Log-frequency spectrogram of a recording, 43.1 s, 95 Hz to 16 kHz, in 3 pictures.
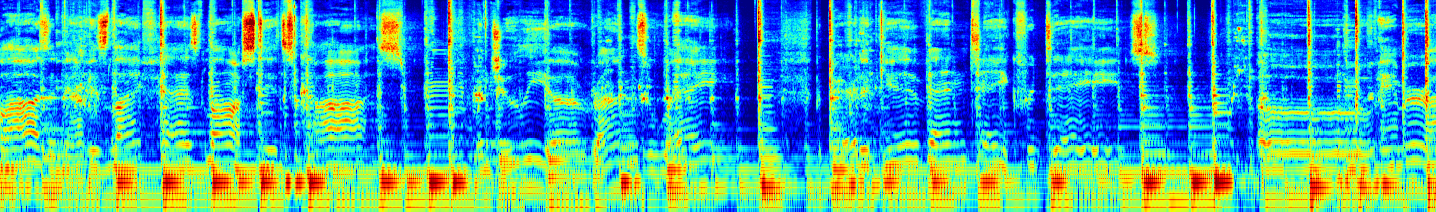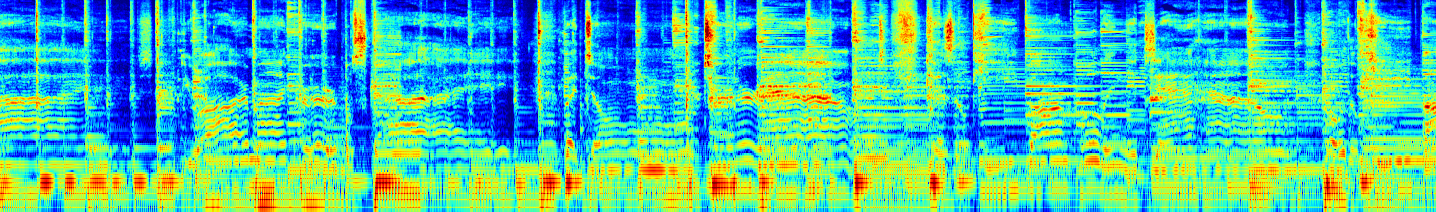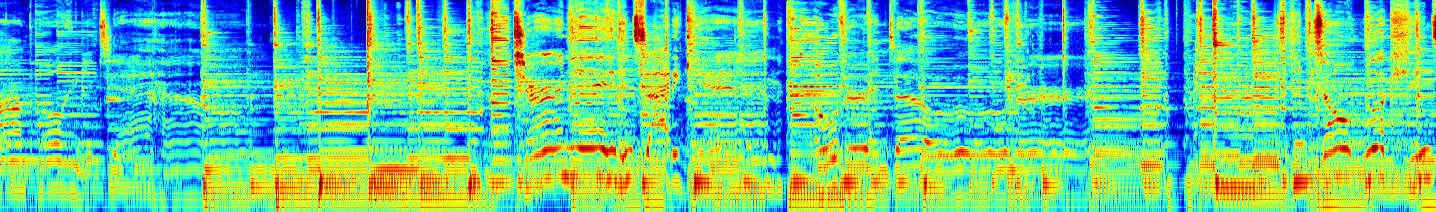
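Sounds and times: acoustic guitar strummed with pick: 0.0 - 43.0.

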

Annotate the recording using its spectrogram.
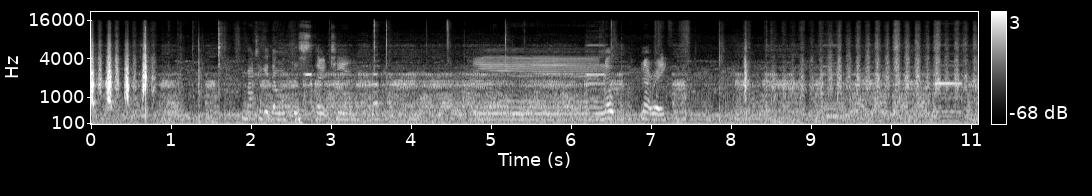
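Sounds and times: squeegee scraping over vinyl: 0.0 - 1.2, 7.4 - 11.0.

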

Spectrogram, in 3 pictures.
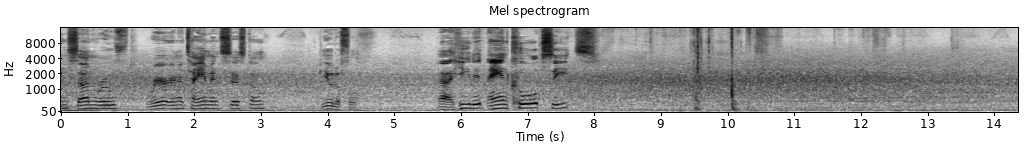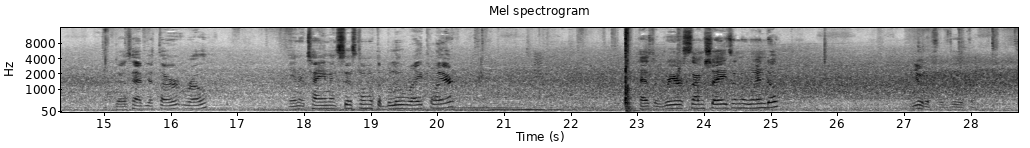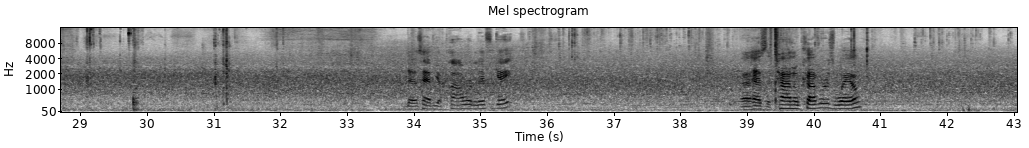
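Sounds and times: car door knocks: 9.5 - 10.3, 22.8 - 23.0.

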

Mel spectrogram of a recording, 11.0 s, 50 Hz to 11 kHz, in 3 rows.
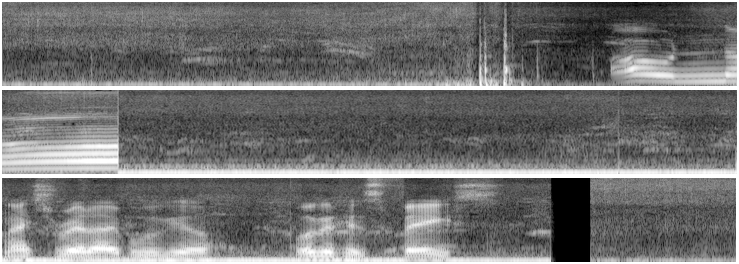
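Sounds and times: outdoor background hiss: 0.0 - 6.9, 7.6 - 11.0
steady low hum: 4.2 - 10.1.

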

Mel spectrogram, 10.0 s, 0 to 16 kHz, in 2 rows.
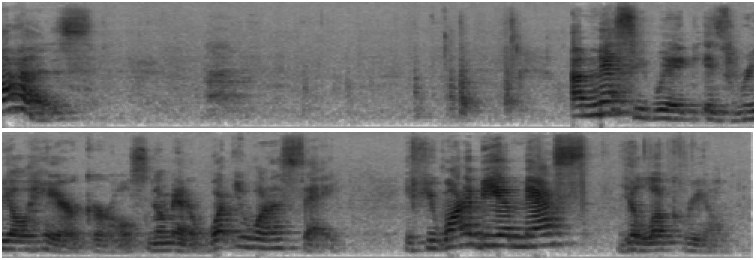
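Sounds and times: soft breath: 0.9 - 1.9.

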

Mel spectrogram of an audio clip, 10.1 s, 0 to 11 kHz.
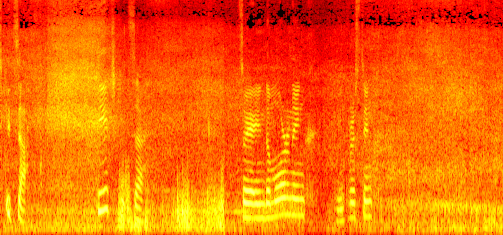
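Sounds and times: tyres hissing on wet road: 0.0 - 10.0.

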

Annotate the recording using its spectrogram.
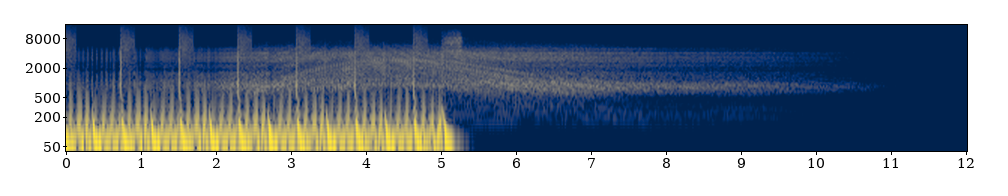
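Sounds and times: synth wash with sliding tones: 1.2 - 11.1.

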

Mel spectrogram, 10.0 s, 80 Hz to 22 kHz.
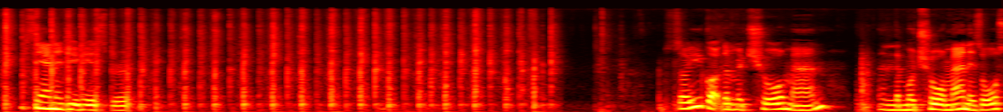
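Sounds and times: cards being shuffled: 0.0 - 6.2.

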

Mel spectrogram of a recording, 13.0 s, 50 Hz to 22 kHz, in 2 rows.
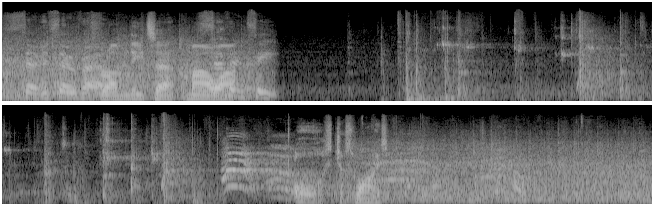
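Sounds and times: shoes squeaking on court: 3.8 - 8.8.

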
